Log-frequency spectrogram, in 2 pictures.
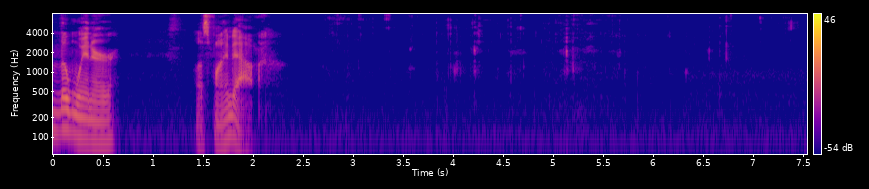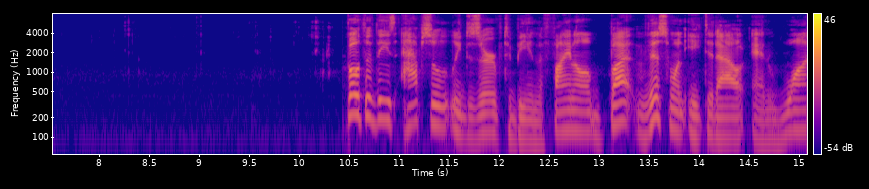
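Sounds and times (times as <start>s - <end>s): person chewing chicken: 2.6s - 10.8s.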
